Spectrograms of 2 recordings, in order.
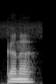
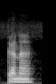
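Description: First: The vowel is said lightly with a small mouth. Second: The vowel is said lightly with a small mouth.

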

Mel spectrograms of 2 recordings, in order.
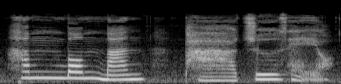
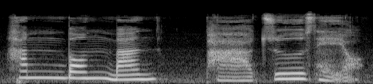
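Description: No difference in how they are said.

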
